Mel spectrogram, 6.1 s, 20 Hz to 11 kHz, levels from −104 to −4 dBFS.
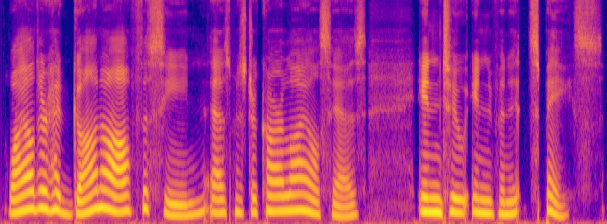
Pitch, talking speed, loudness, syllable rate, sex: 200 Hz, 130 wpm, -16 LUFS, 4.0 syllables/s, female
